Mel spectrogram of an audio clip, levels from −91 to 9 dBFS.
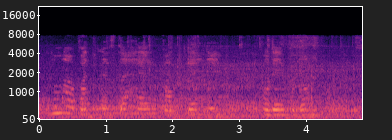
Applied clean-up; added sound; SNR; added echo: none; Vehicle; 1 dB; reverberation time 0.2 s.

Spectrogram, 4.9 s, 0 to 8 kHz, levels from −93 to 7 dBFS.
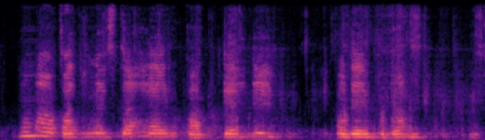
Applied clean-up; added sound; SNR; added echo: neural separator model SepFormer DNS4.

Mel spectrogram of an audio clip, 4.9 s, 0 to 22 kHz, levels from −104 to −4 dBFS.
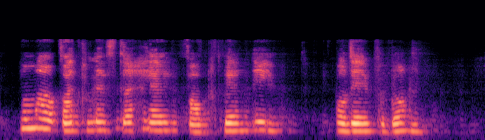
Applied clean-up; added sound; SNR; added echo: neural mask model DeepFilterNet 3.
